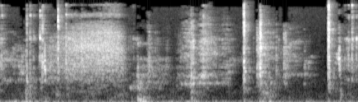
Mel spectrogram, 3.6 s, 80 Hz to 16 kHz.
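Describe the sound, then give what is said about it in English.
Rummikub tiles are mixed and drawn, with a rattling, sliding shuffle followed by a few sharp, irregular clicks and clacks. “All right, flip them over. Mitch goes first. Now mix them all up. And draw 14 tiles.”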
